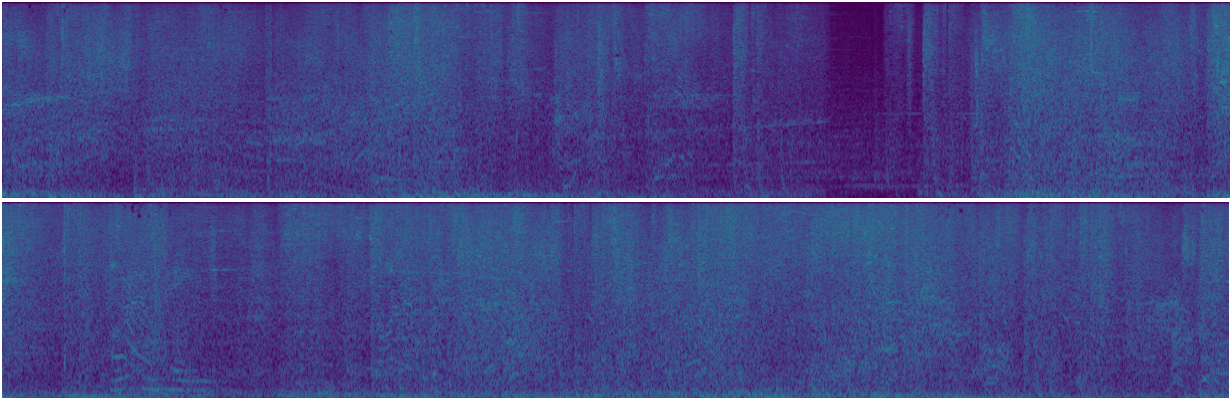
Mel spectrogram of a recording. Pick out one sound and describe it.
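Fantasy battle sound effects crash and whoosh as spells and blows land.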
